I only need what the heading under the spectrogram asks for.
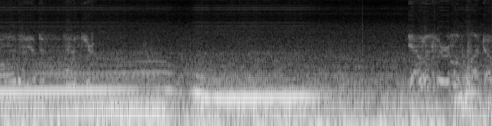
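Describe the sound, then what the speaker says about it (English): A car on a racing track accelerates hard up through the gears to fourth, the engine note climbing steadily, dropping at each shift and rising again, with a voice talking over it. "Squeeze it down all the way up to fourth gear."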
